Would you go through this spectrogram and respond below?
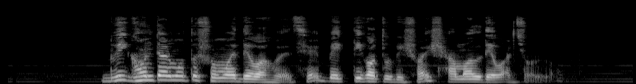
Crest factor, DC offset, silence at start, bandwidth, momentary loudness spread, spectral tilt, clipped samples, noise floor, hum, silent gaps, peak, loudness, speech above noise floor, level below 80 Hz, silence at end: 18 dB; under 0.1%; 1 s; 10 kHz; 12 LU; -6 dB/octave; under 0.1%; -66 dBFS; none; none; -6 dBFS; -23 LUFS; 43 dB; -70 dBFS; 1 s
